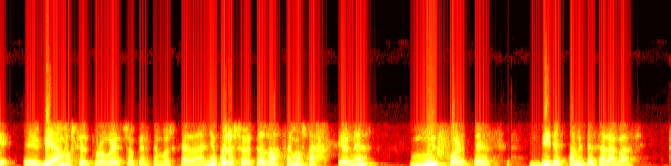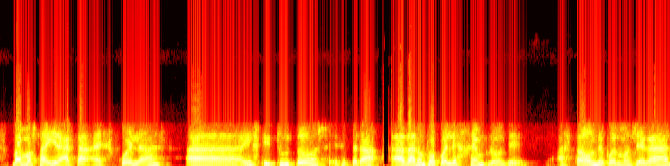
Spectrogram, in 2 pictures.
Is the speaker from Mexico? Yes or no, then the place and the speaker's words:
no; Spain; now in France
